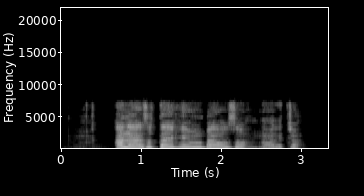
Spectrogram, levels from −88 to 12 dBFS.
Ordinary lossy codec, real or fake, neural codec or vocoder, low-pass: Opus, 64 kbps; fake; codec, 16 kHz, 8 kbps, FreqCodec, smaller model; 7.2 kHz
